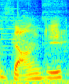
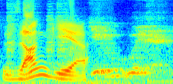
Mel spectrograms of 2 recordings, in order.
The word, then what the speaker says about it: Zangief: I believe Zangief does something as well. Or as the guy in Super Street Fighter 2 always said, Zangief.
